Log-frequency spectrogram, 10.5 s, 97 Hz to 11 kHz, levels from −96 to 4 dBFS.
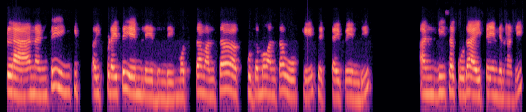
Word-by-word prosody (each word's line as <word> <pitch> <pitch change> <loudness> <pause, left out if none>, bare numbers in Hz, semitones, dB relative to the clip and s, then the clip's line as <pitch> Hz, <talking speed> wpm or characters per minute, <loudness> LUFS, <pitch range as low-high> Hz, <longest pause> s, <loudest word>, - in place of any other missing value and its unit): ప్లానంటే, 205 +1 +4 0.2
ఇంకిప్ 230 +2 -8 0.4
ఇప్పుడైతే 220 +2 +2 0.2
ఏం 210 0 +3
లేదండి. 180 -2 -3 0.2
మొత్తం 190 +5 -1
అంతా 195 +6 +1 0.5
కుటుంబం 215 +1 -2
అంతా 205 +5 -3 0.2
ఓకే. 190 0 -3 0.2
సెట్టాయిపోయింది. 185 -1 -3 1.2
అండ్ 210 0 -2
విసా 220 +1 +1 0.2
కూడా 220 +2 +2
అయిపోయింది 195 0 +2
నాది. 175 +6 -5
205 Hz, 90 wpm, -17 LUFS, 185-220 Hz, 1.2 s, ప్లానంటే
